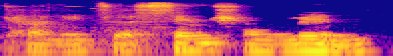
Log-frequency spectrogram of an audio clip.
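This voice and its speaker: A man's voice: low-pitched, level tone, moderate pace, fairly bright tone, a little hiss or hum. A man giving casual live gameplay commentary, muttering to himself and often repeating words. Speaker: game streamer. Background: game music.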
